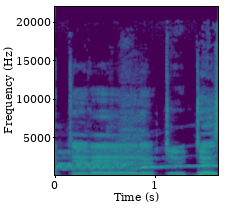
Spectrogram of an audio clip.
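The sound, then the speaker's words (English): An emergency vehicle siren blares from a vehicle driving by and getting closer, its layered wailing tones wavering and pulsing, with a higher tone sweeping steadily upward toward the end. “He's playing more sirens as he gets closer.”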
